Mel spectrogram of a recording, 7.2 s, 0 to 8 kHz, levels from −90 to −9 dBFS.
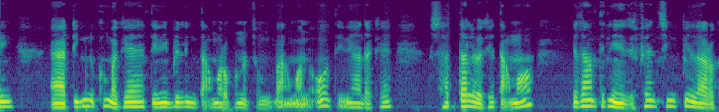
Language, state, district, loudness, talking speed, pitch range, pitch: Kokborok, Tripura, West Tripura, -21 LUFS, 150 wpm, 120-155 Hz, 135 Hz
